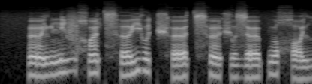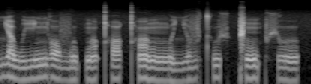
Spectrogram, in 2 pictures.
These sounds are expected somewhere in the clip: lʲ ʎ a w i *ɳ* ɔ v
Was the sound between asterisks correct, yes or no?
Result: no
